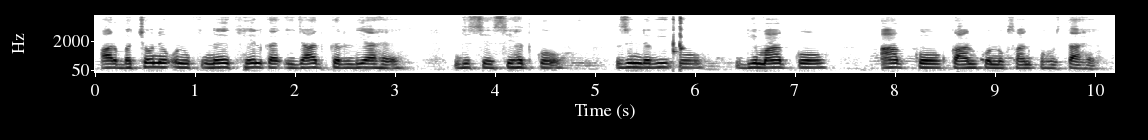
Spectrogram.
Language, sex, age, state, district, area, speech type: Urdu, male, 45-60, Bihar, Khagaria, urban, spontaneous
